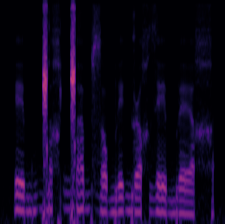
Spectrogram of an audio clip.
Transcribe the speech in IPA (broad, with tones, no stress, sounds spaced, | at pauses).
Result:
e˨ b ɡ͡ǁ ə˦ χ ɡ͡ǁ a˦ b z ɔ˨ b e˦ ɡ ə˞˨ χ z e˨ b ɛ˨ χ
